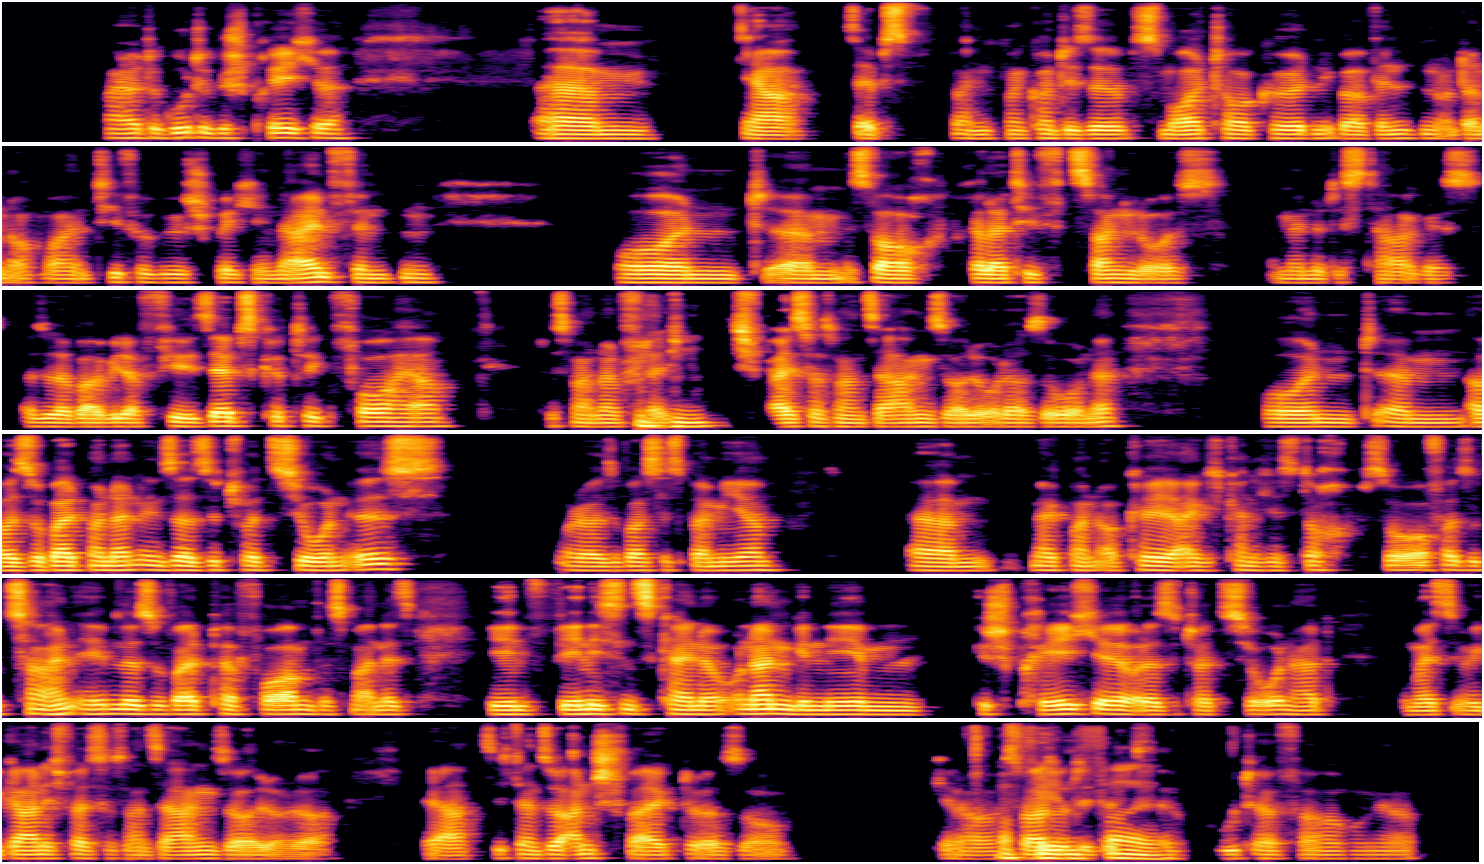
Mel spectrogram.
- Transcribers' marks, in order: other background noise
- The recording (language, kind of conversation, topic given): German, advice, Wie kann ich meine negativen Selbstgespräche erkennen und verändern?
- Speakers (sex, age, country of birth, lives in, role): male, 20-24, Germany, Germany, advisor; male, 30-34, Germany, Germany, user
